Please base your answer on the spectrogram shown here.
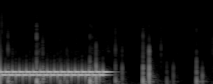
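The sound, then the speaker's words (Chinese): Mobile phone ringtone in an underground parking garage: a steady, even two-note tone for about a second, with a voice talking over it and continuing after the tone stops. “就在地下的停车场里，可心的手机响了”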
